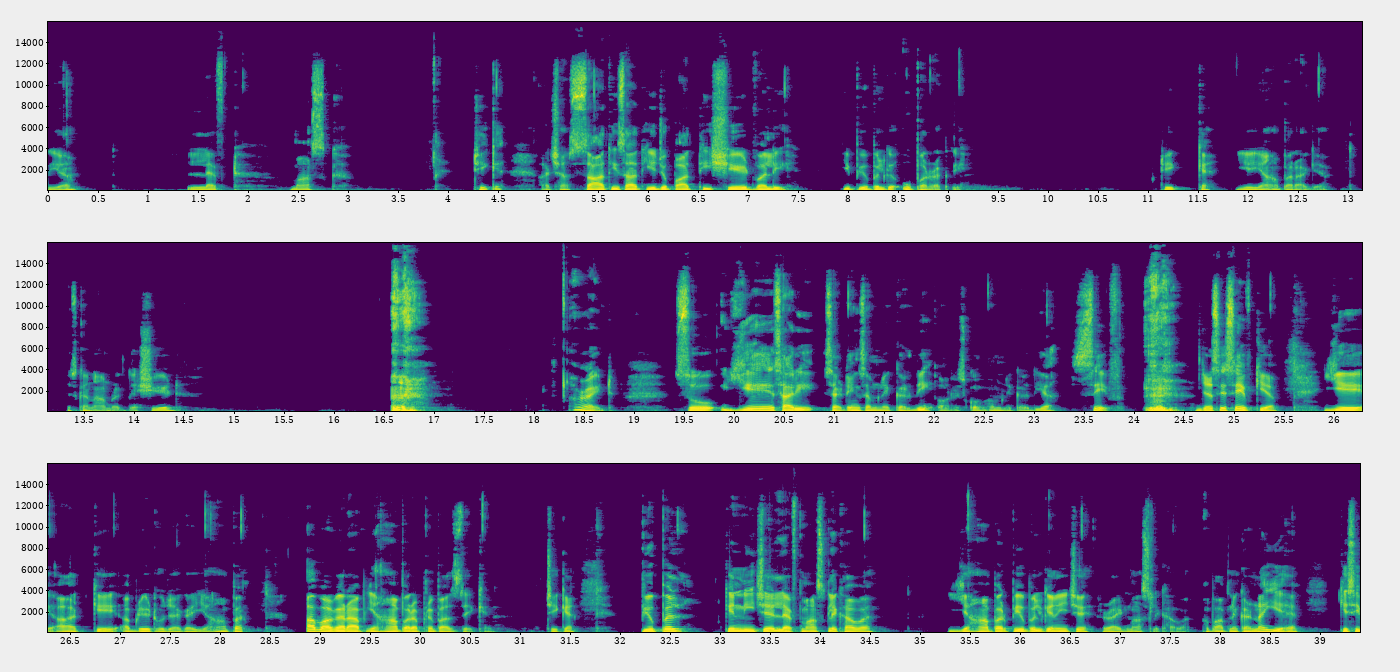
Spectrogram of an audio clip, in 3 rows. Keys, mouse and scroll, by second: 0.4-3.5 typing, 5.8-10.6 drag, 10.6 space, 10.8 click, 11.1 space, 13.2 click, 14.0-15.6 typing, 15.9 Return, 20.4 click, 22.6 ctrl+s, 26.4 click, 32.3 click, 35.8 click.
